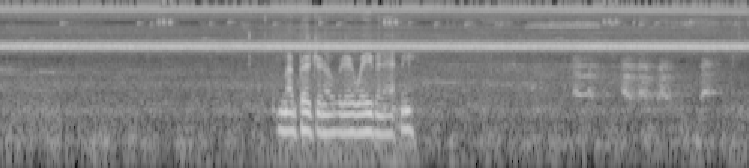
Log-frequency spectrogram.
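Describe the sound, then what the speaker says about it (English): Steady high-pitched insect drone of cicadas, called June bugs locally, fills the background outdoors at a plant nursery after rain, constant throughout, with a dog barking briefly midway and a voice speaking. "And what you hear in the background are what they call June bugs. I guess in America we call them cicadas"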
